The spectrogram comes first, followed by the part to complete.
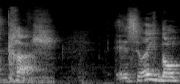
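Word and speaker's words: Краш: Leur morceau s'appelle Crush, mais en russe ça se prononce Crash.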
